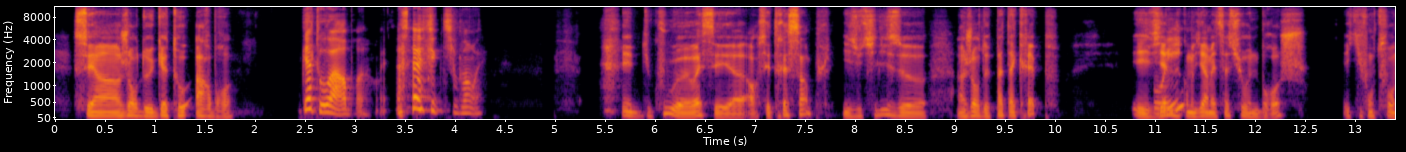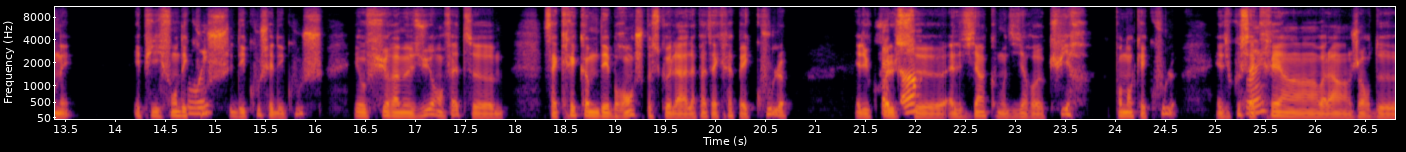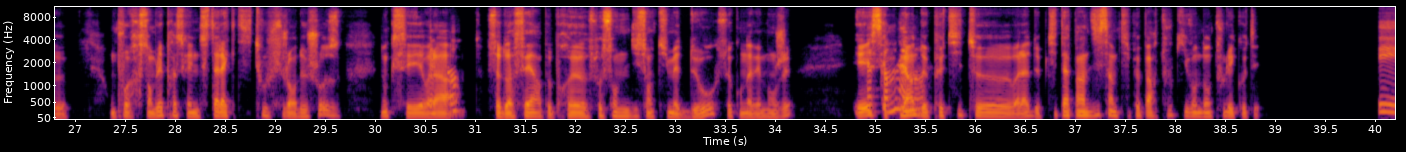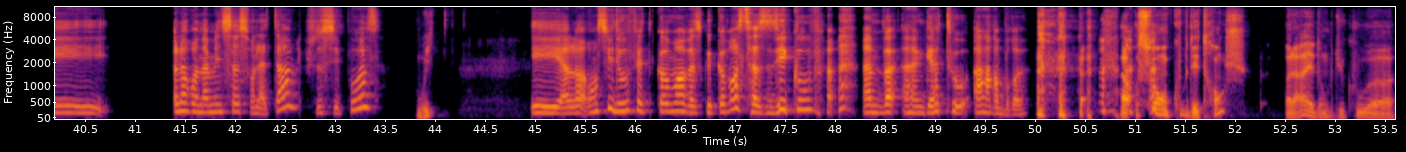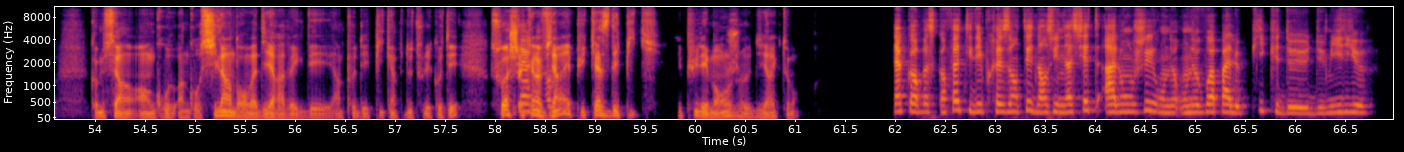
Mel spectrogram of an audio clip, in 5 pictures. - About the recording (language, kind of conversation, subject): French, podcast, Quel plat découvert en voyage raconte une histoire selon toi ?
- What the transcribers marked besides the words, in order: chuckle; laughing while speaking: "effectivement"; other background noise; tapping; laughing while speaking: "decoupe un bas"; laugh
